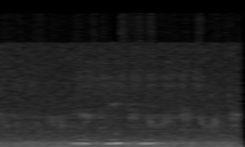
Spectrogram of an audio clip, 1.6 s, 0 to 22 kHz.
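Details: Eurasian hoopoe calling from a tree in Menorca in May 2025 gives its soft, hollow 'oop-oop-oop': three low, even hoots in quick succession over a steady background hiss, volume amplified.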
